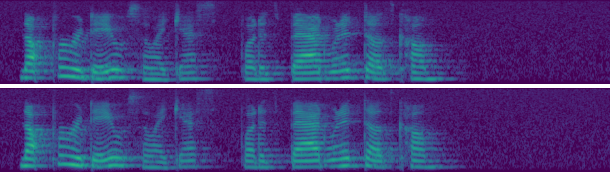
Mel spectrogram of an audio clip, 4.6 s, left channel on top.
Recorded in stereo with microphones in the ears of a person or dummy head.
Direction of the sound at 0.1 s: 10° right (ahead or behind).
